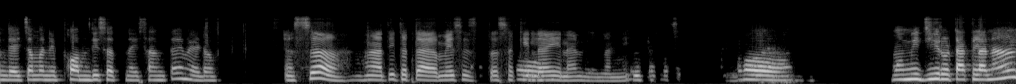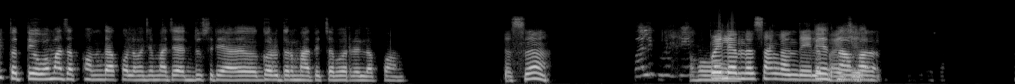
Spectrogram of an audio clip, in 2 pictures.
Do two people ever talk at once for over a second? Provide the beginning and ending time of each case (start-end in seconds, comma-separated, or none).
none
